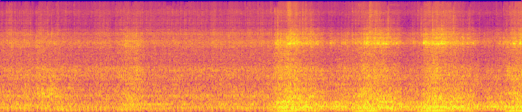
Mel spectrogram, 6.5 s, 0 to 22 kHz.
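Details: Yamaha Vino 125 scooter after starter clutch replacement (starter previously failed to engage when warm): engine catches and settles into a steady, even idle with no knocking or clatter; starting and running properly.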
